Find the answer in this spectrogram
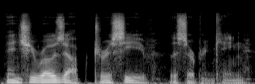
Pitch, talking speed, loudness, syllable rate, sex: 85 Hz, 210 wpm, -19 LUFS, 5.3 syllables/s, male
